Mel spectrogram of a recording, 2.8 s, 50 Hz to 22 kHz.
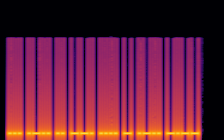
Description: Morse code, heard as a keyed tone, about 40 wpm, 250 Hz. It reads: SLIGHTLY
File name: morse / morse-training-40WPM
